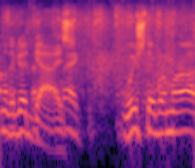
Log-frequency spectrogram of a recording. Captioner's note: audience applauding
